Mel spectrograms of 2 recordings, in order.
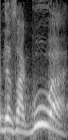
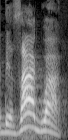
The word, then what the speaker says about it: deságua: nossa regra deságua importante para você não ler desagua é deságua mágoa Agudo não esse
